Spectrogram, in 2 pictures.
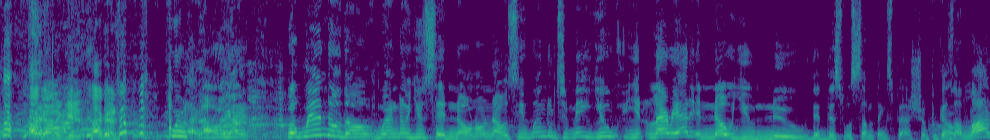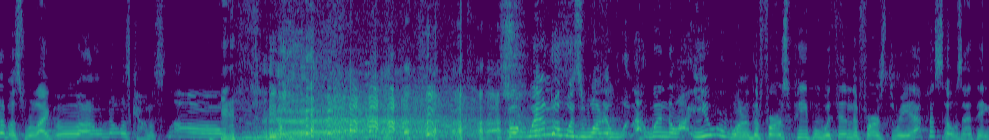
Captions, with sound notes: -I gotta get... -We're like, "Oh, my God!" But Wendell, though... Wendell, you said, "No, no, no." See, Wendell, to me, you... Larry, I didn't know you knew that this was something special. Because a lot of us were like, "Uh, I don't know. It's kind of slow." (ALL LAUGHING) But Wendell was one of... Wendell, you were one of the first people within the first three episodes, I think,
